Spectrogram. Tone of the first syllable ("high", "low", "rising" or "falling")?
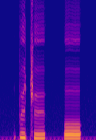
high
